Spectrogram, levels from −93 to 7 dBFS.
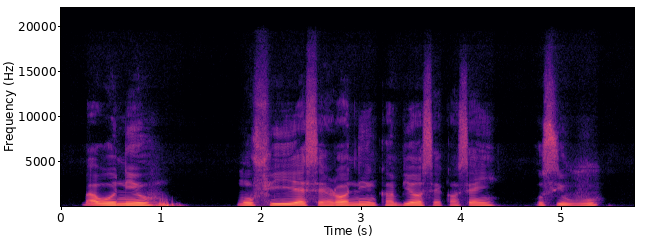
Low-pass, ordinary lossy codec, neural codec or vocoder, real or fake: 19.8 kHz; none; none; real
